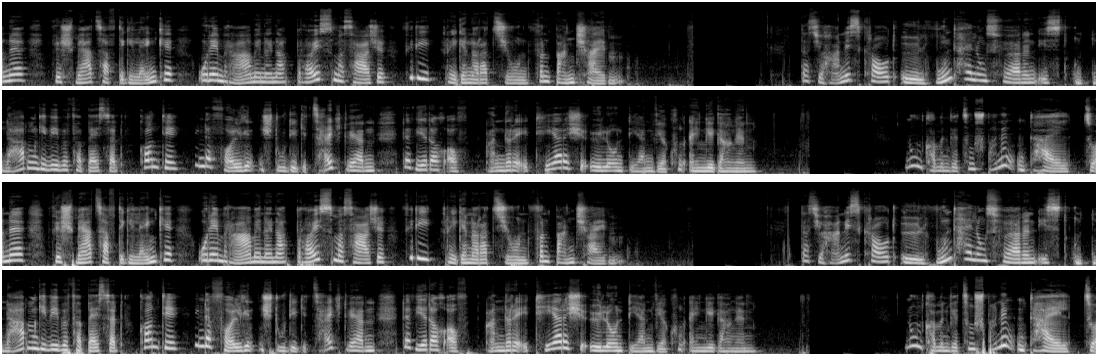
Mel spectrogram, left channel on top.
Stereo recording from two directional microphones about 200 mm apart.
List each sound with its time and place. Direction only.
0.0 s a woman's voice: 25° right (ahead or behind)
5.5 s speech: 5° left (ahead or behind)
8.0 s a woman's voice: 5° right (ahead or behind); by 13.3 s 30° right (ahead or behind)
13.3 s speech: 20° right (ahead or behind)
13.9 s speech: 10° left (ahead or behind)
14.3 s a woman's voice: 5° right (ahead or behind)
14.6 s speech: 15° right (ahead or behind)
15.7 s a woman's voice: 10° right (ahead or behind)
17.5 s speech: 5° left (ahead or behind)
20.3 s speech: 40° right (ahead or behind)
